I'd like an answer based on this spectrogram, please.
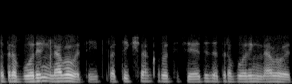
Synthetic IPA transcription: ɐt̪ɾɐboːɾiŋɡnɐbʱɐʋɐt̪ipɾɐt̪ikʂaːkɐɾʋɐt̪ːit͡ʃɛːt̪ɯt̪ɐt̪ɾɐboːɾɪŋɡnɐbʱɐʋɐt̪i

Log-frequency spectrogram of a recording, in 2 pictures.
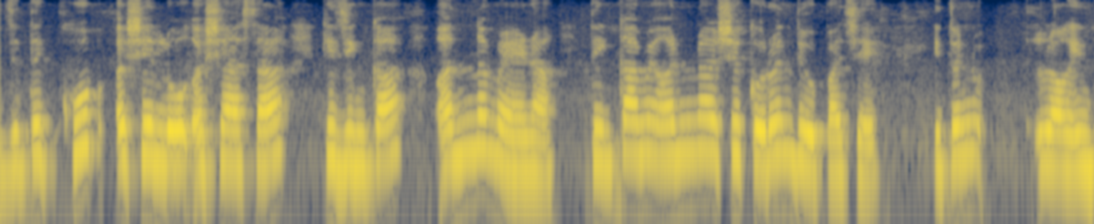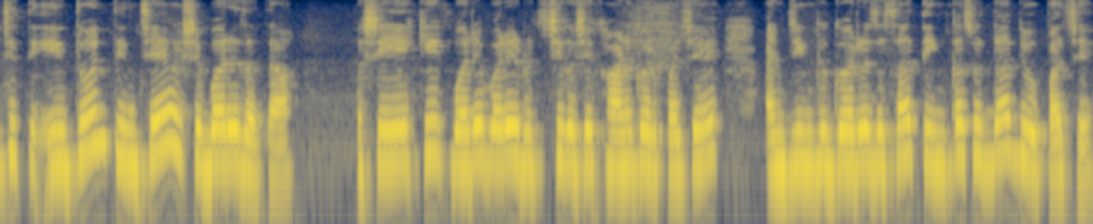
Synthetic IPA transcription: d͡zet̪ekʰuːpəɕelokəɕeasa | kid͡ʑiŋka | ənːəmɛɭɳa | t̪iŋkaːmiənːəəɕikəɾuːnd̪iwpat͡ɕe | it̪uːn | lɔiɲt͡ɕit̪iit̪uːnt̪iɲt͡ɕeəɕẽbəɾed͡zat̪a | əɕeekek̚bəɾebəɾeɾutt͡ɕiːkəɕẽkʰaɳk̬əɾpat͡ɕeaɽ̃id͡ʑiŋkaɡəɾəd͡zəsat̪iŋkasud̪ʱːad̪iwpat͡ɕe

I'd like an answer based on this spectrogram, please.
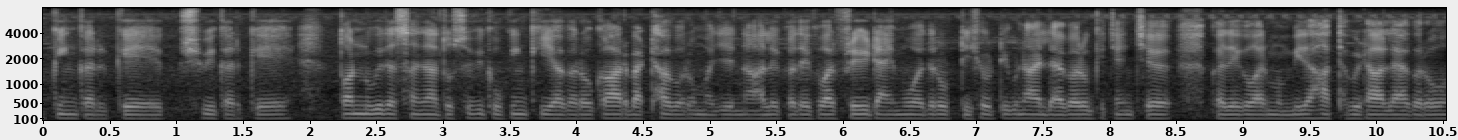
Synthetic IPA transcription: kʊkɪ̃ŋɡkəɾkeːkʊt͡ʃʰbiːkəɾkeːt̪ʊaːnũːbiːd̪əsãːd͡ʒãːt̪ʊsũːbiːkʊkɪŋɡ̚kijaːkəɾoːkaːɾbɛːʈʰaːkəɾoːməd͡ʒenaːlkəd̪ekbaːɾpʰɾiːʈaːɪmuːaːt̪̬eɾoːʈːiːt͡ʃʰoːʈːiːbəɽ̃aːljaːkəɾoːkɪt͡ʃənt͡ʃkəd̪eːkbaːɾməmːiːd̪aːɦət̪ʰːbɪʈaːljaːkəɾoː

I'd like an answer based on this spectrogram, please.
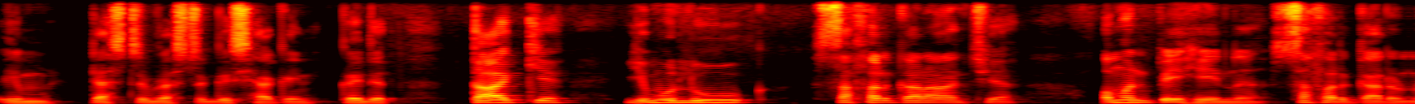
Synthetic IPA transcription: imʈʲesʈʋʲesʈɡɨsʰʲɐkɐnʲkɐd̪ʲɐt̪̚ʰ | t̪aːkʲi | jimuluːk | sɐfʰɐɾkɐɾãːnt͡ʃʰi | omɐnpeːɦeːnɨsɐfɐɾkɐɾɐn

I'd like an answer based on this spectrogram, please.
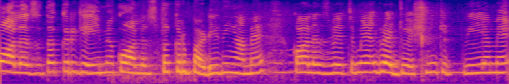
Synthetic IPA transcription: ɔːləd͡ʒt̪əkːəɾɡəiːmɛ̃ːkɔːləd͡ʒt̪əkːəɾpəɽiːd̪iːãːmɛ̃ːkɔːləd͡ʒʋɪt͡ʃmɛ̃ːɡɾɛːd͡ʒueːʃənkiːt̪ːiːɛːmɛ̃ː

